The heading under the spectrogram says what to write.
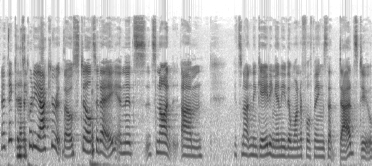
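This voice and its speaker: The woman's tone is bright and sharp, with lively intonation. Her loudness swings in a big way. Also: medium pitch for a woman, moderate pace. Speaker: podcast host and doctor. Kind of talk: podcast interview.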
